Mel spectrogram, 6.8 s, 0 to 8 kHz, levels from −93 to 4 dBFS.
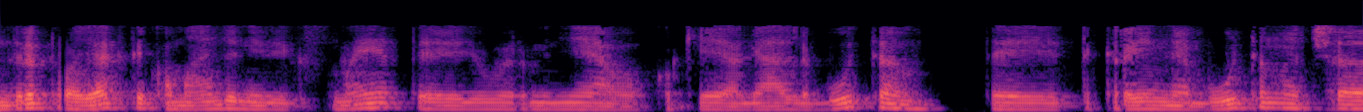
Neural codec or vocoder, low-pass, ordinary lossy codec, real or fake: none; 7.2 kHz; AAC, 16 kbps; real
